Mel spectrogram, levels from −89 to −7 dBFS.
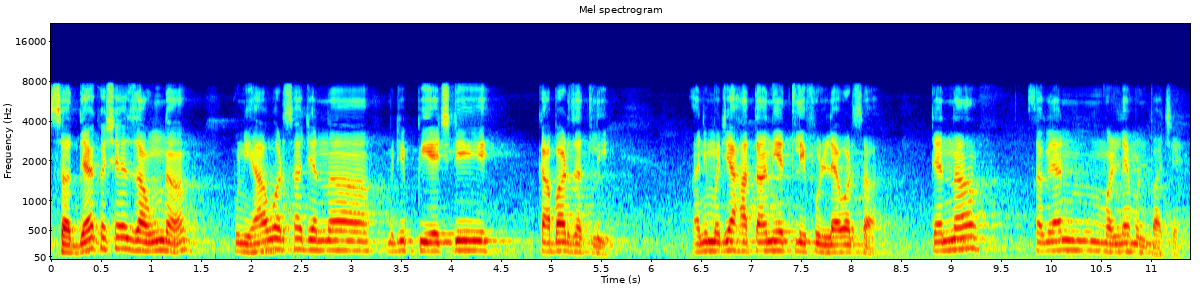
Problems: echo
